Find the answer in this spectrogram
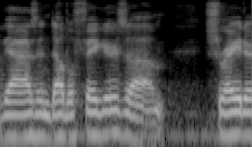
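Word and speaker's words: Schröder: Um Shrader has been absolutely or Shrudder as they pronounce it has been absolutely outstanding.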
